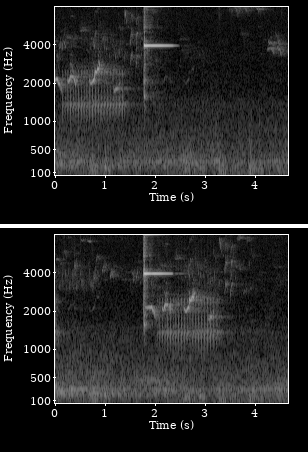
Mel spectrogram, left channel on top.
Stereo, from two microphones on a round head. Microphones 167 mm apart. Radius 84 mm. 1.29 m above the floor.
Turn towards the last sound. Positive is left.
turn(degrees=-85)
